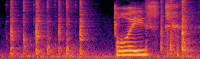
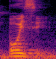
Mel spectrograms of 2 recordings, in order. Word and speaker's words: Boise: have been like whoa sorry for getting your name wrong for half a year boys yeah i'm still not gonna say that word online or i'll keep saying it wrong boise boy boy not boys boise noisy i just did it anyways boy i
